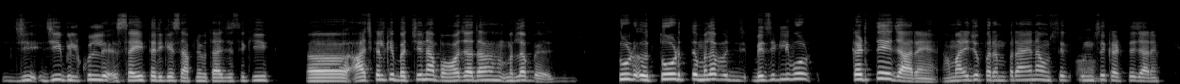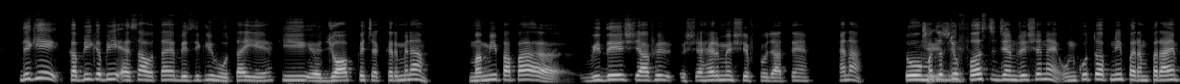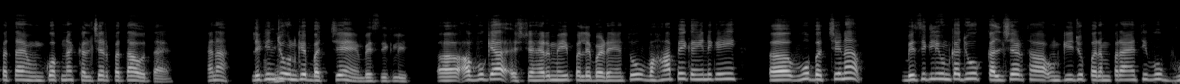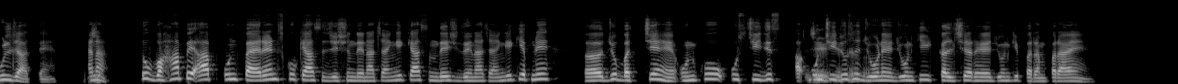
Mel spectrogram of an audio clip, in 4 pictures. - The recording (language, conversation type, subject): Hindi, podcast, नई पीढ़ी तक परंपराएँ पहुँचाने का आपका तरीका क्या है?
- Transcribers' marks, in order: in English: "बेसिकली"; in English: "बेसिकली"; in English: "जॉब"; in English: "शिफ्ट"; in English: "फर्स्ट जनरेशन"; in English: "कल्चर"; in English: "बेसिकली"; in English: "बेसिकली"; in English: "कल्चर"; in English: "पेरेंट्स"; in English: "सजेशन"; in English: "कल्चर"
